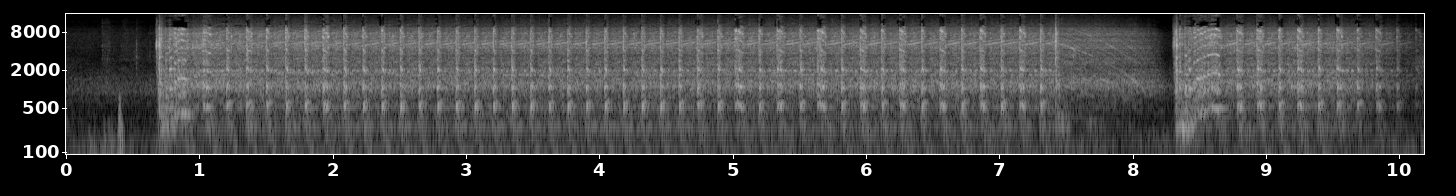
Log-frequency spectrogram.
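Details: Honda EV6010 generator in a '76 GMC Transmode motorhome, rear tank removed, fed from an external tank by a quarter-inch line: the starter cranks about 3.5 turns a second but never catches; the pump gets voltage; owner suspects a leaking carb needle and seat.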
